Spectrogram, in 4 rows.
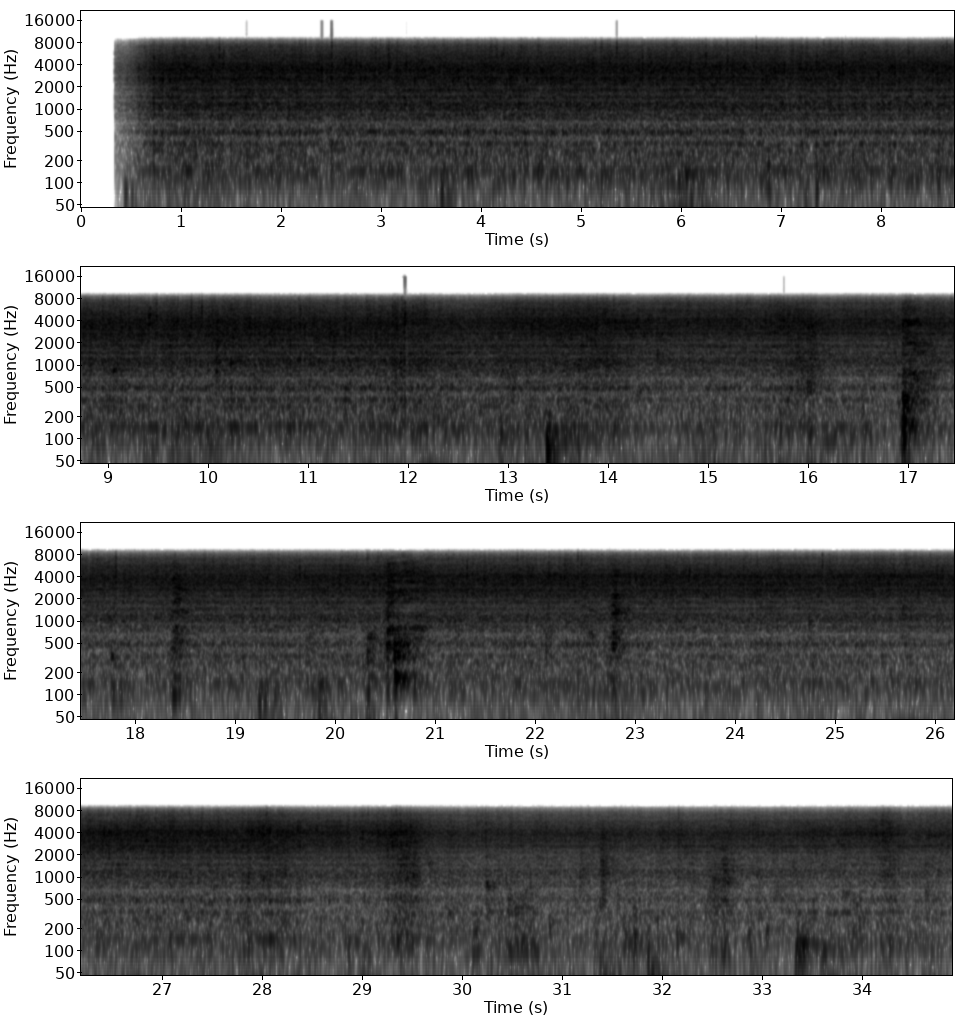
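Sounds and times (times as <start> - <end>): eggnog sizzling in a frying pan: 0.4 - 34.9
spatula scraping a pan: 15.6 - 16.4, 18.3 - 18.8, 22.1 - 23.1, 29.2 - 30.4, 32.4 - 33.0.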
